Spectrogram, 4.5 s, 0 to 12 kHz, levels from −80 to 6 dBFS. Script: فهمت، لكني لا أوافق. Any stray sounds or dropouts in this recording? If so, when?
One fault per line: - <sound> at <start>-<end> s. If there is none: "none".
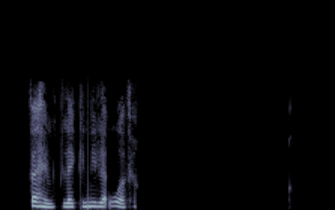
none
